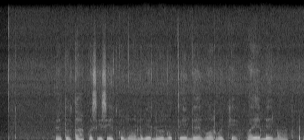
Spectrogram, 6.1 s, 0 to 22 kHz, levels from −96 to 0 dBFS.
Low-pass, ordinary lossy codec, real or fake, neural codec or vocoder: none; none; fake; vocoder, 44.1 kHz, 128 mel bands, Pupu-Vocoder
